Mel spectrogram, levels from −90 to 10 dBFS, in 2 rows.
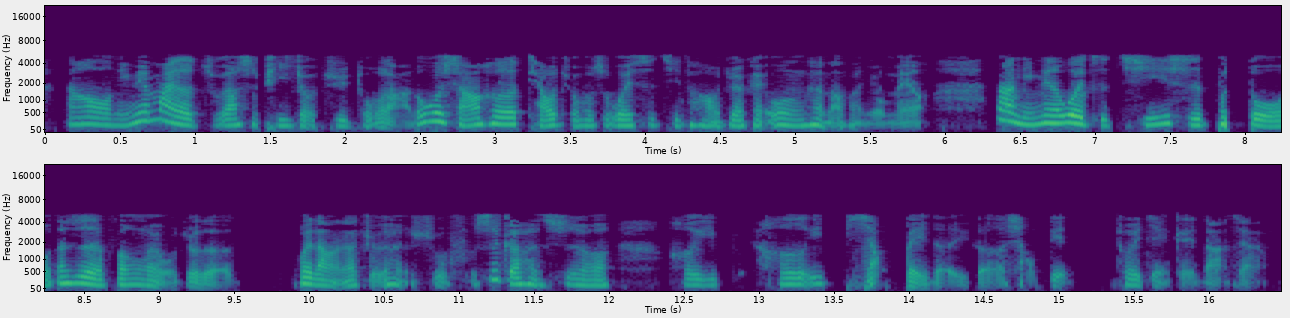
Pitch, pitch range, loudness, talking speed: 155 Hz, 145-175 Hz, -31 LUFS, 320 characters per minute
